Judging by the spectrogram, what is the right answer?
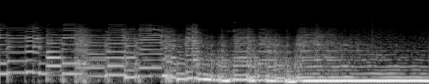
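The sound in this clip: Electric guitar through high-gain distortion, with the volume rolled back to around 7, plays a quick run of notes that steps lower before settling into one long, loud, sustained low note.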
